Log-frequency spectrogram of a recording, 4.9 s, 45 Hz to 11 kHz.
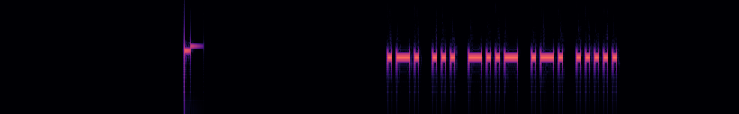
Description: Morse code, heard as a keyed tone, about 38 wpm, 690 Hz. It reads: RSXR5
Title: Code Groups - 5 Letter:Numbers - 40wpm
